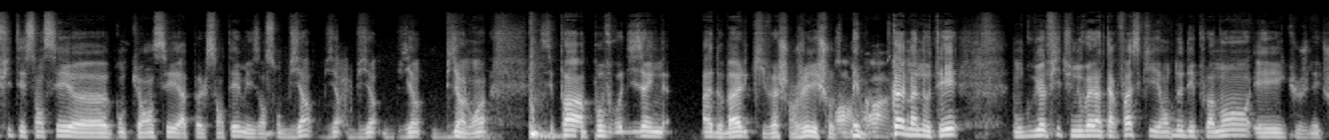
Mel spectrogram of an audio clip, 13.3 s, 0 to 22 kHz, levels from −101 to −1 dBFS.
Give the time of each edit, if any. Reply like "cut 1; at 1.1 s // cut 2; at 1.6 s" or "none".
cut 1; at 8.9 s // cut 2; at 11.7 s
